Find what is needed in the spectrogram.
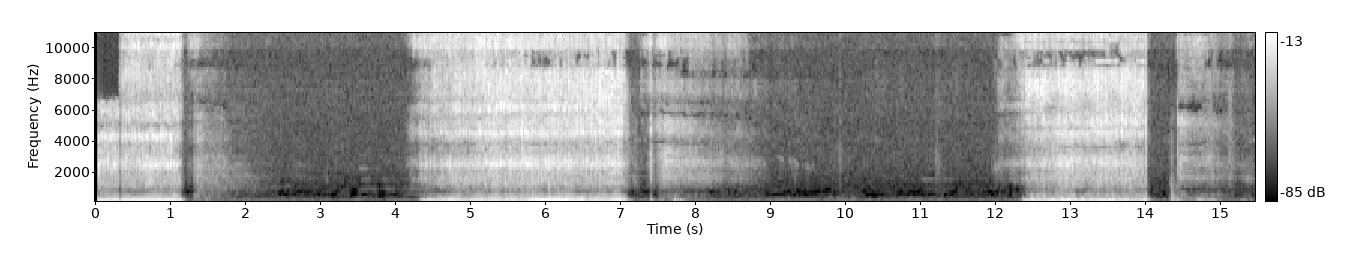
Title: What dog snores like this⁉️🤣🤷🏾‍♂️if ur dog snores like this comment below👇#snoring #dog #explore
